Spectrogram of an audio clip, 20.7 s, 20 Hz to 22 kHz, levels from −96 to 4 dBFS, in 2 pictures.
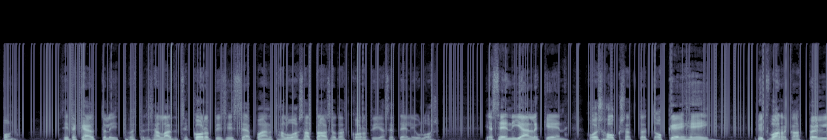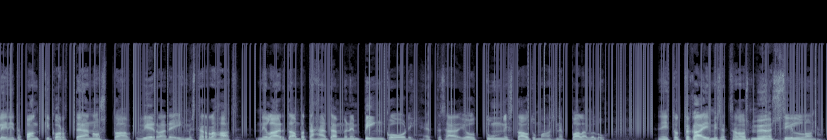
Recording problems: crackle, like an old record; noticeable; 10 dB below the speech

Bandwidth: 15 kHz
